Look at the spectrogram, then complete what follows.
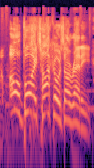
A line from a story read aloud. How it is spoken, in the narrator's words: Shouted into his microphone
